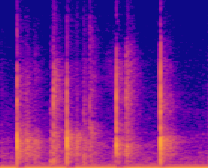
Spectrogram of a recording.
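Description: A church congregation claps hands during an Indonesian sermon, four sharp, evenly spaced claps over a low steady hum, with no voices.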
